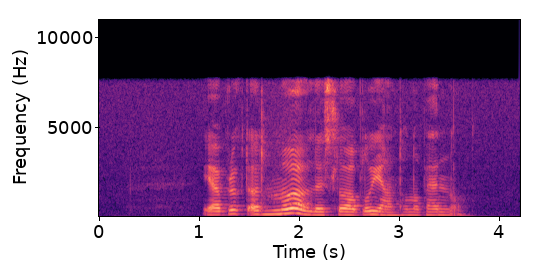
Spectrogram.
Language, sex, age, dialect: Faroese, female, 36-60, Norðurstreymoy/Eysturoy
